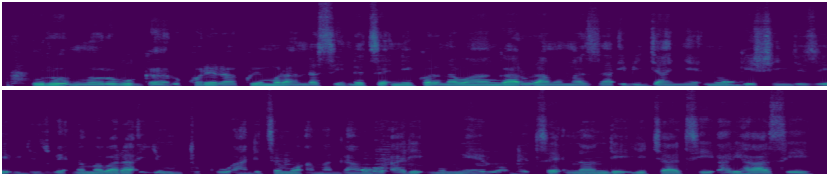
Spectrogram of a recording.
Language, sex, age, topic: Kinyarwanda, female, 18-24, finance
